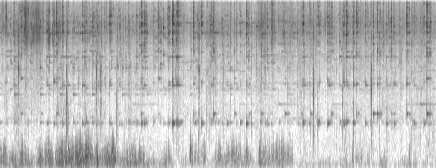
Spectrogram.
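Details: Kangal sheep from Kayseri, Turkey, calling in low, rough bleating bursts that come in irregular runs, loudest early on. A steady bell-like ring sounds repeatedly over the flock noise.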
